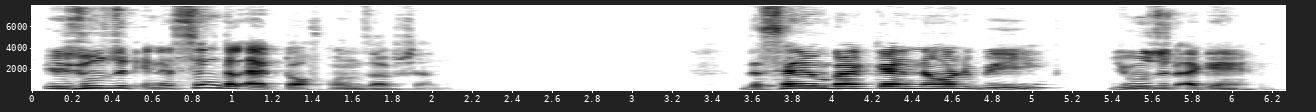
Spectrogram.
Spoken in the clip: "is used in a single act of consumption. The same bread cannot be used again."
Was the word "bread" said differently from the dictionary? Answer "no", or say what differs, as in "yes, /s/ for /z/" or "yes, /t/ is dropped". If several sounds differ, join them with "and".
yes, /ɹ/ is dropped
